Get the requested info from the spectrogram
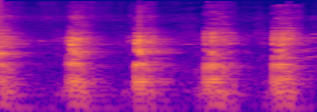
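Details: Five-month-old domestic pig kept in a pen, clamouring after spotting a person: four loud, harsh squealing grunts in quick succession, about three per second.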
